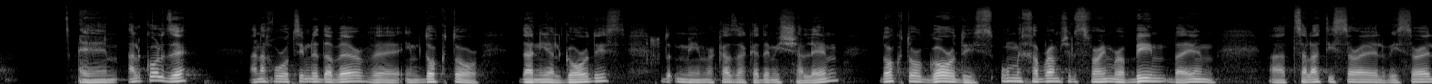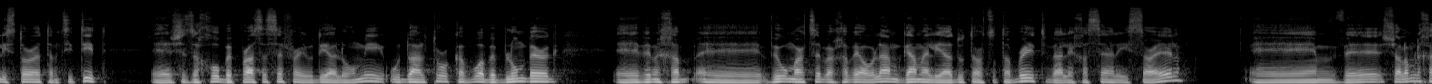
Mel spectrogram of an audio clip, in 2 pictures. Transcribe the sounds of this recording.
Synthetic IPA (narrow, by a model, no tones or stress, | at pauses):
emalko̞lze̞ | anaχnuʁo̞t͡simle̞d̪abe̞ʁveimd̪o̞kto̞ʁ | d̪anie̞lɡo̞ʁd̪is | mimeʁkazaːkad̪e̞miʃale̞m | d̪o̞kto̞ʁɡo̞ʁdisume̞χabʁamʃe̞lsfaʁimʁabimbahe̞m | aːt͡salat̪isʁae̞lveisʁae̞listo̞ʁjat̪amt͡sit̪it | ʃe̞zaχube̞pʁasase̞feʁajeudialeumiudaltuʁkavuabe̞blumbe̞ʁɡ | veeveumaʁt͡sebeʁeχavejao̞lamɡamaljaadutaʁt͡so̞tabʁitvealjaχasealeisʁae̞l | emveʃalo̞mleχa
